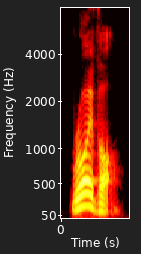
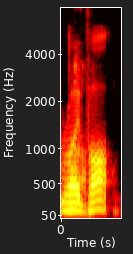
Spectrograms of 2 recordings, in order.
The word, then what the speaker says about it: Royval: of nicknames but no you gotta emphasize the first syllable here you know um royville not Roy Vault so that I don't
